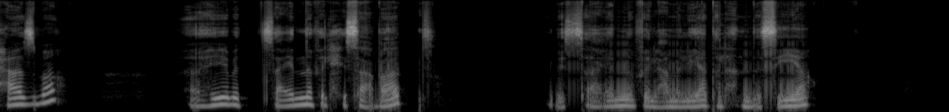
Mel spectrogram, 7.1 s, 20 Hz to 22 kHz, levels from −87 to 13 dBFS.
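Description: From 2.73 s, right after "هي بتساعدنا في", there's a block size mismatch (padded): each block arriving is short of what the next stage reads, which fits a 512-sample read, so zeros fill the gap. You get a 93.8 Hz buzz to the end, with speech slowed to 0.938× and its timbre intact.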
